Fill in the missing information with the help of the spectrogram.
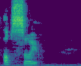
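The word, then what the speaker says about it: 없어요: Así es como se pronuncia, opsoyo.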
